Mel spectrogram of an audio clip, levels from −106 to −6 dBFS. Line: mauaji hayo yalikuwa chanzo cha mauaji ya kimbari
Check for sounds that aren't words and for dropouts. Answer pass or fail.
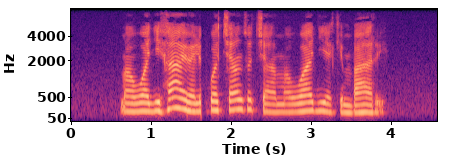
fail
